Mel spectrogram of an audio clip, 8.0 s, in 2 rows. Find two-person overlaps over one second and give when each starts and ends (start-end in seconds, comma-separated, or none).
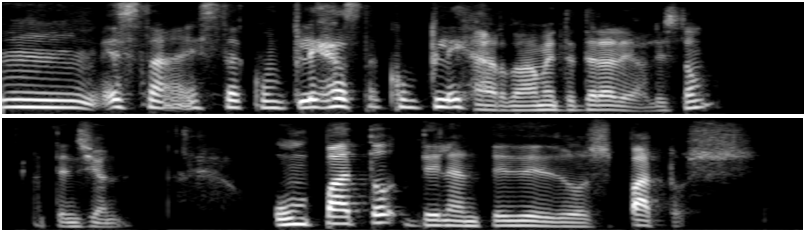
none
